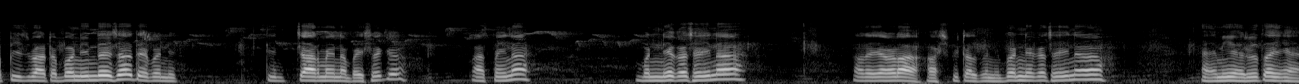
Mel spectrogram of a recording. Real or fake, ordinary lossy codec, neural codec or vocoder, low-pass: real; none; none; 7.2 kHz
